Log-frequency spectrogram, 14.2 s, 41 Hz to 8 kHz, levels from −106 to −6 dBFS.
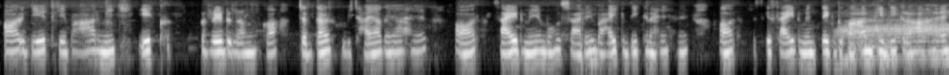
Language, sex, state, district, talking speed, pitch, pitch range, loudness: Hindi, female, Chhattisgarh, Balrampur, 135 wpm, 215 Hz, 205-225 Hz, -22 LUFS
